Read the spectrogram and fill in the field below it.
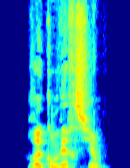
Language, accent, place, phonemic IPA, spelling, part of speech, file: French, France, Lyon, /ʁə.kɔ̃.vɛʁ.sjɔ̃/, reconversion, noun, LL-Q150 (fra)-reconversion.wav
- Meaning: 1. reconversion, conversion 2. career change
